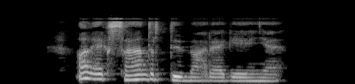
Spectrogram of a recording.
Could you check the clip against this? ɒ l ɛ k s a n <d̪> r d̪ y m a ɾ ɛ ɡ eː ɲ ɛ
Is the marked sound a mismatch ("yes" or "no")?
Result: no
